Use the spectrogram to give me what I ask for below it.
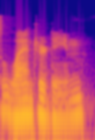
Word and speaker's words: Lantadyme: But the correct pronunciation is Lantadyme.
